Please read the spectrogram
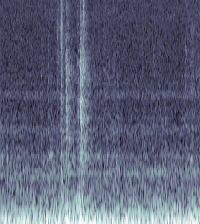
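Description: A steady low hum in the background, with two faint brief soft sounds about a second and a half in.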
